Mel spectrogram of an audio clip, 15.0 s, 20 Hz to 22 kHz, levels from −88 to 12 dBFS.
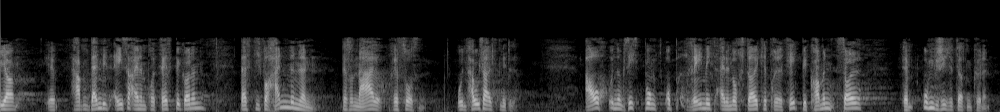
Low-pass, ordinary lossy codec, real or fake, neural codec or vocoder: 5.4 kHz; AAC, 48 kbps; fake; codec, 16 kHz, 8 kbps, FreqCodec, larger model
